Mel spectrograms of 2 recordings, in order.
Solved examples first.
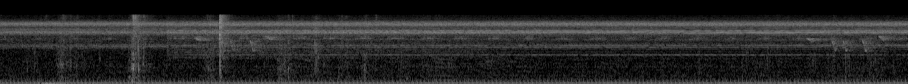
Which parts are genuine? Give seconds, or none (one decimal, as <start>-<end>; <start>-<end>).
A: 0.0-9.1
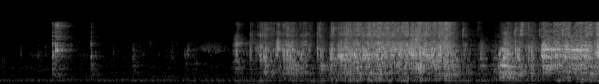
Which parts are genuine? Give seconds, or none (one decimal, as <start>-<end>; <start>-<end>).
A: 0.0-1.8; 5.4-6.0

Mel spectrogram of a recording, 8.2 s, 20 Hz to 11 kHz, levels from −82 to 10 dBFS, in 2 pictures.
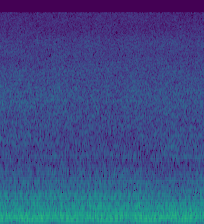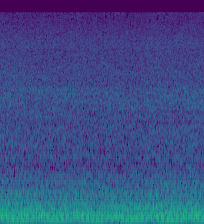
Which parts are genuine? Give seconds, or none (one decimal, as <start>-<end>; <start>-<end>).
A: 0.0-8.2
